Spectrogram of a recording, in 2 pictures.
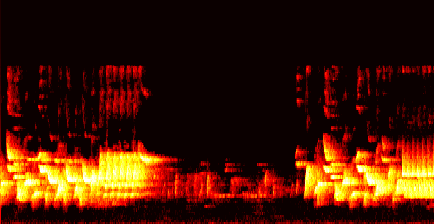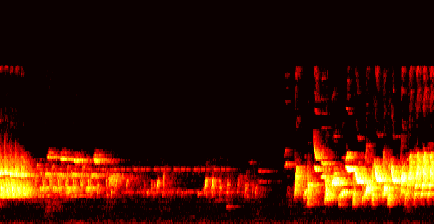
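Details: European goldfinch singing: bursts of rapid, high, tinkling twitters and buzzy trills about two seconds long, separated by quieter gaps, with the final phrase starting after a short pause.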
